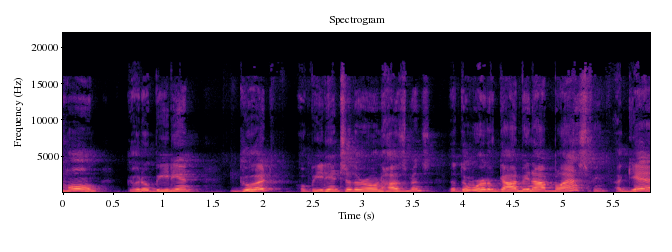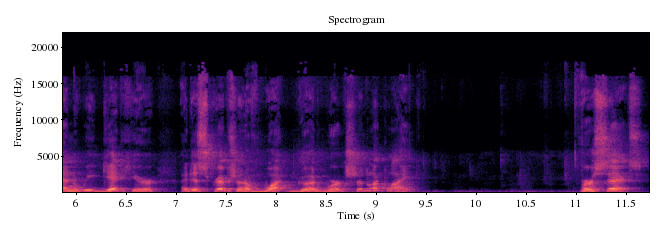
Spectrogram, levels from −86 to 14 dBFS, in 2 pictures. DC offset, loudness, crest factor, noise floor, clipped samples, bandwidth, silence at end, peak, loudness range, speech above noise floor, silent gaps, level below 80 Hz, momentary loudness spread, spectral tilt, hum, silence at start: under 0.1%; -19 LUFS; 18 dB; -56 dBFS; under 0.1%; 18 kHz; 0.1 s; -2 dBFS; 6 LU; 38 dB; none; -62 dBFS; 13 LU; -5.5 dB/octave; none; 0 s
